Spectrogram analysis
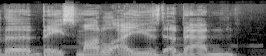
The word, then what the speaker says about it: Abaddon: And I used, for the base model, I used Abaddon. Or Abaddon, however the fuck you want to pronounce him. The correct way, which is Abaddon.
